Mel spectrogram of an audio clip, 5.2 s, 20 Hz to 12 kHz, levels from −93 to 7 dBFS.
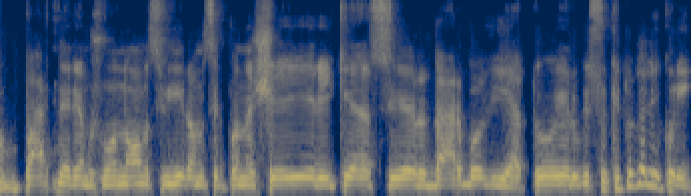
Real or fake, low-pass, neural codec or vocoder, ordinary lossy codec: real; 10.8 kHz; none; Opus, 16 kbps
